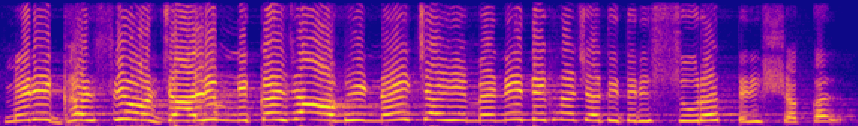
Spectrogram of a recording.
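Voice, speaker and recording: A woman voicing a furious young woman who scolds and shouts at her lover. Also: extremely high pitch, fairly even intonation, a little slow. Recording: long hall reverb.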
